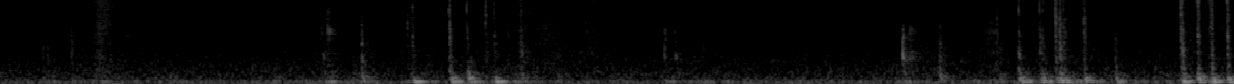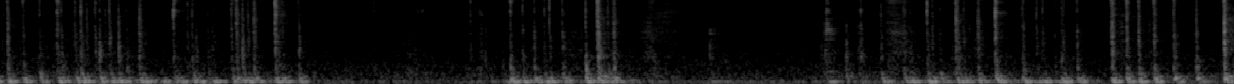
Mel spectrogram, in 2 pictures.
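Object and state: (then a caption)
Plastic laptop keyboard. Long nails and fingertips type on a grey plastic laptop keyboard with black plastic keys, making quick, irregular taps. Soft low key thuds carry bright, clicky edges, coming in fast bursts separated by short quieter pauses.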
